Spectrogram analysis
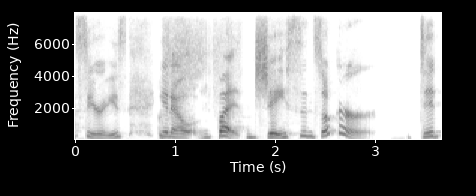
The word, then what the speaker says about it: Zucker: So for me, I think that's where we lost Jason Zucker. Rhymes with hooker.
